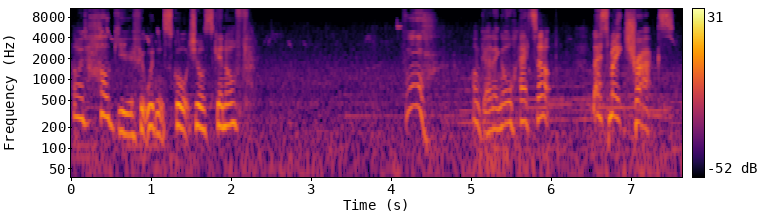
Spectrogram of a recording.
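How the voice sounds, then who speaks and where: A woman's voice: mid-range voice, sing-song, slow pace, pauses often, music in the background. An actress playing a brash, fierce female warrior escaped from hell in a video game, blunt, sweary and informal in manner. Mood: excited. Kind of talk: video game character acting.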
